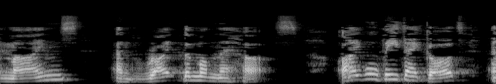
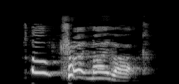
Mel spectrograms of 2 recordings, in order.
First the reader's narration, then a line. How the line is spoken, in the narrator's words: he chirped up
